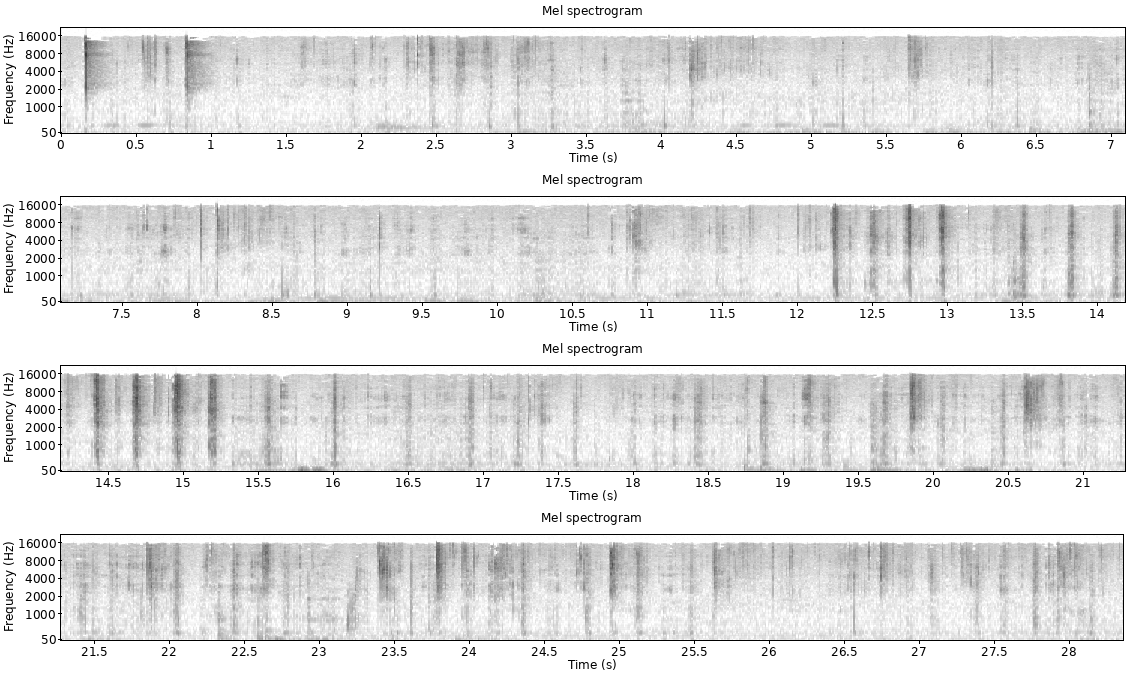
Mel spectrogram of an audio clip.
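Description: Close-miked eating sounds: chewing rice and chicken with wet mouth clicks. About halfway through comes a run of sharp crunches as a raw cucumber stick is bitten and chewed.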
